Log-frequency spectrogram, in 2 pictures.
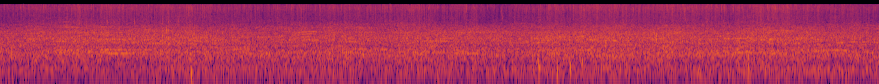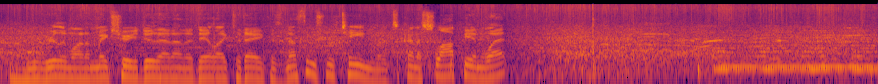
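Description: A large crowd murmurs steadily in an outdoor stadium.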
